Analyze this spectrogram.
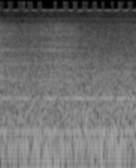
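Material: Nothing is struck.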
